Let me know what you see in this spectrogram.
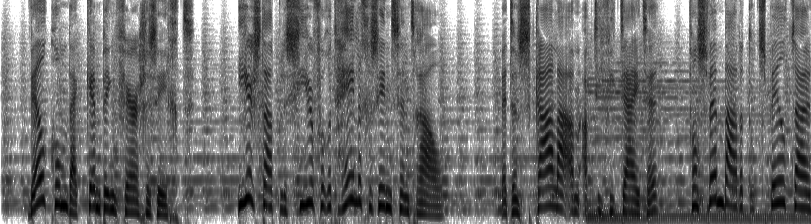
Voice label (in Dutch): Narrative Corporate, voice over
